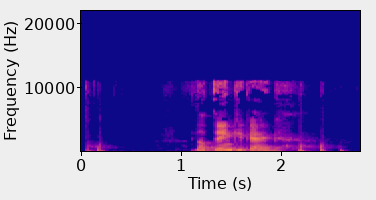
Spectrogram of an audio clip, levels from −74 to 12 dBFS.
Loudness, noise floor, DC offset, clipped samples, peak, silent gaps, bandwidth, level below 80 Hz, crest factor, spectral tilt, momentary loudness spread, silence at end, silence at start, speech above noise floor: -19 LUFS; -65 dBFS; under 0.1%; under 0.1%; 0 dBFS; none; 11.5 kHz; -54 dBFS; 22 dB; -3 dB/octave; 21 LU; 0.2 s; 0.05 s; 45 dB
